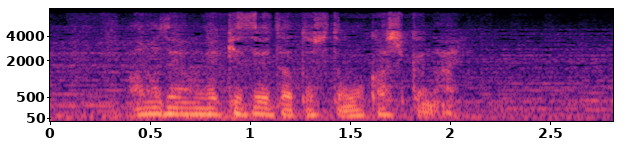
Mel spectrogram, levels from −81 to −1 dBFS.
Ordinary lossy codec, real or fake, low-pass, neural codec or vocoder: none; real; 7.2 kHz; none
